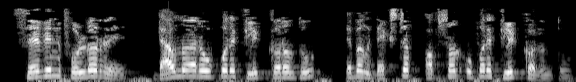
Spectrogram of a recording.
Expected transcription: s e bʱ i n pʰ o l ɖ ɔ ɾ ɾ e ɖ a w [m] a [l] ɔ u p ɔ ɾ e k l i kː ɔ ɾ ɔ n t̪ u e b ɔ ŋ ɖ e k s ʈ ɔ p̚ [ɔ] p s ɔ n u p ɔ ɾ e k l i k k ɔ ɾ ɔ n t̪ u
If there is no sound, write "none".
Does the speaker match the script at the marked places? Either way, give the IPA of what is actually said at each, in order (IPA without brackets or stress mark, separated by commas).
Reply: n, ɾ, ɔ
